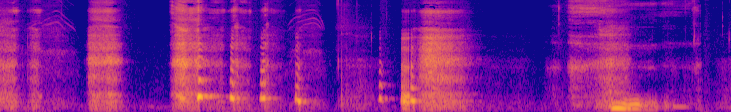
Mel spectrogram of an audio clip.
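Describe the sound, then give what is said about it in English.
Heavy, out-of-breath panting and gasping after a steep climb, heard alone as several separate bursts of ragged breaths with short pauses between them. “Will it be okay if I sit here for a few moments, get my breath back? Some days it's a steeper climb.”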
